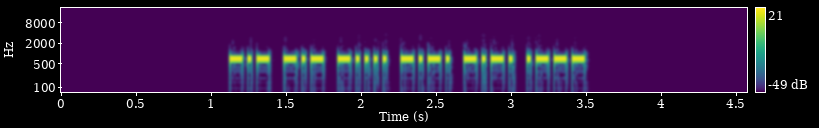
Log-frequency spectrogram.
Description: Morse code, heard as a keyed tone, about 40 wpm, 700 Hz. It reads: KK6CCJ
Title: USA Call Signs - 6 Characters - 6x Character Spacing - 40wpm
